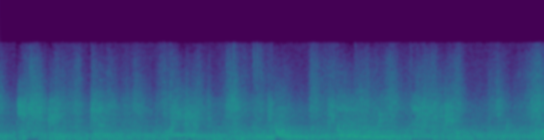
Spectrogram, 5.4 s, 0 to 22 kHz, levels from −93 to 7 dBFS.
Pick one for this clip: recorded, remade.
recorded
